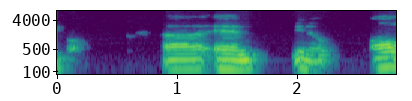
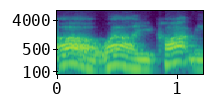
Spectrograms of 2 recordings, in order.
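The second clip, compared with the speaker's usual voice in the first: normal talking voice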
